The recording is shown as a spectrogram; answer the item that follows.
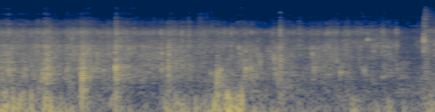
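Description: A dog paddling across a swimming pool, with light, irregular splashes of water, under a low rumble of wind on the microphone.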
